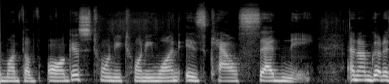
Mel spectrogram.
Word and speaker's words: chalcedony: Geminis for the month of August 2021 is chalcedony. And I'm going to spell it because people have asked me, what am I saying? Chalcedony. It's Chalcedony.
